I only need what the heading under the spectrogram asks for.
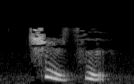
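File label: "赤字", Mandarin Chinese; hsk; chinese flashcards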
